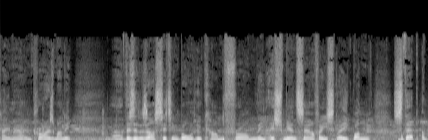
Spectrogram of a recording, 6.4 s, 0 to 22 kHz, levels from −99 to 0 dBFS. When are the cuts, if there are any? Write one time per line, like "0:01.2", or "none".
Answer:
none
